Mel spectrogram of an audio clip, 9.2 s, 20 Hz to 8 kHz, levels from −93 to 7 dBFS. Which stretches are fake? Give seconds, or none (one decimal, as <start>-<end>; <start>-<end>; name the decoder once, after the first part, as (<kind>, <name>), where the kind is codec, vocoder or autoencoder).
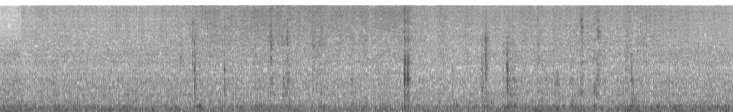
0.0-5.1 (vocoder, WaveNeXt); 6.3-8.3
